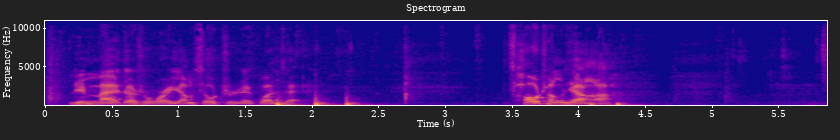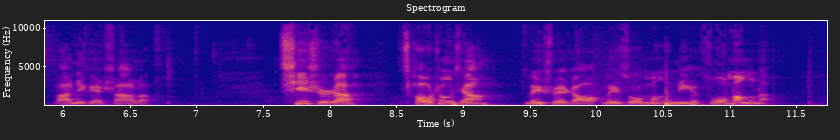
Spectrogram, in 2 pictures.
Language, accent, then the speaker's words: Chinese; Beijing, China; accent: Beijing dialect; 我们北京话不合姚姓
